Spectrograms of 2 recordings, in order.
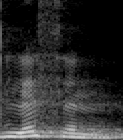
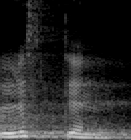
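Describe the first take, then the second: First: The t sound in the middle is silent. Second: The t sound in the middle is pronounced. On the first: The speaker calls it right. "It is listen" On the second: The speaker calls it wrong. "not listen, because T is silent here"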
